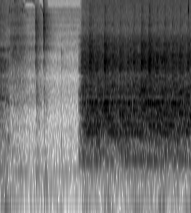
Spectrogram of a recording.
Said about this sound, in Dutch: Elektrische activiteit veranderd in geluid. Maar de reden waarom hij dus liegt en zegt dat een pulsar een pulsar heet omdat het een kloppend geluid is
